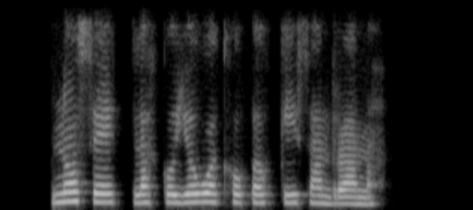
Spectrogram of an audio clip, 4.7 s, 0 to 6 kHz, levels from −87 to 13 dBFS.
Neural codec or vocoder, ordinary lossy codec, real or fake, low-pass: codec, 16 kHz in and 24 kHz out, 1 kbps, XY-Tokenizer; Opus, 24 kbps; fake; 5.4 kHz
